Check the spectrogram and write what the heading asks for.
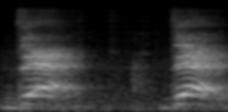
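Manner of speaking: lightly mocked stammering eh and that; imitating Pepe. [name] mocking Pepe's chat voice, light stammering imitation. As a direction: mimic a stuck, looping voice, barely changed. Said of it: "he sounds like".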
